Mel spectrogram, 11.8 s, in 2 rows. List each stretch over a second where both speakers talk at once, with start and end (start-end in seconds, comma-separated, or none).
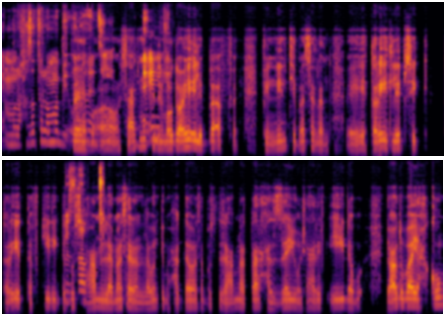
0.8-2.3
